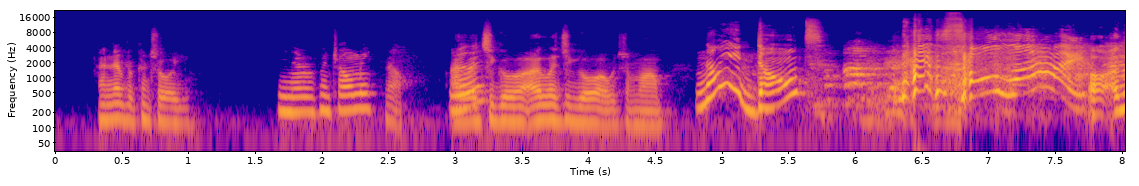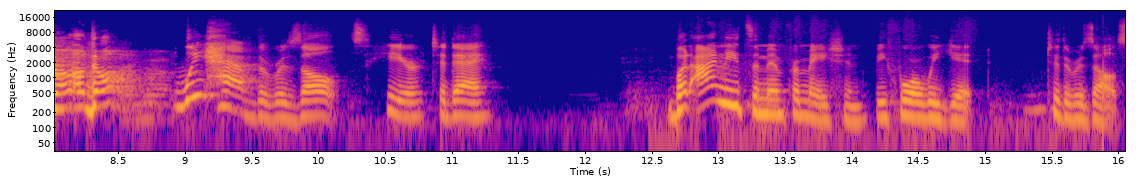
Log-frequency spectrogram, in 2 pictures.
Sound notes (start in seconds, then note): 5.7 laughter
